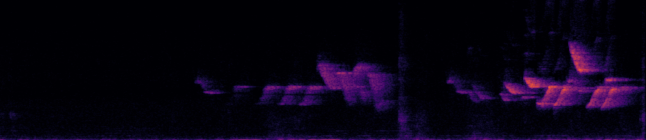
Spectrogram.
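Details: After a quiet start, a yellow-bellied seedeater breaks into rapid high twittering, pauses briefly, then delivers a louder, denser run of sharp sweet notes; a low rumble sits in the background.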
